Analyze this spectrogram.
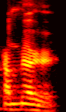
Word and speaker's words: Tamil: But that L at the end is not pronounced correctly. This is the English spelling here, Buchstabierung. If you want to pronounce or try to pronounce what is there in that language, the way it's pronounced, it's called Tamil. L. That L sound doesn't exist in English.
